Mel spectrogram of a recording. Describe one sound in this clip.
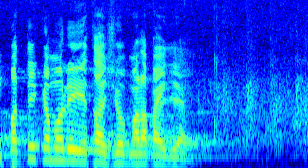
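A middle-aged man speaks forcefully into a microphone over loudspeakers, echoing in a hall.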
